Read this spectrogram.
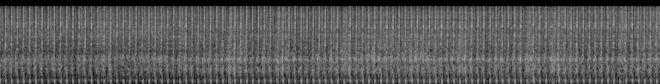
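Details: Briggs & Stratton 5 HP single-cylinder engine, sitting unused for years, run without a carburetor on propane from a barbecue grill tank, valve-metered mixture: pops along fast and evenly at steady speed, no misses or surging; normal running.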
